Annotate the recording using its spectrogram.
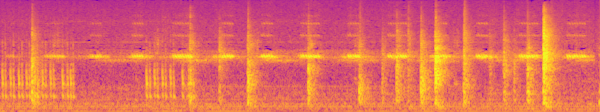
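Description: An edited-in sound effect or music: a short, high beep repeating about three times a second over light clicks, with two brief buzzy tones in the first two seconds.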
